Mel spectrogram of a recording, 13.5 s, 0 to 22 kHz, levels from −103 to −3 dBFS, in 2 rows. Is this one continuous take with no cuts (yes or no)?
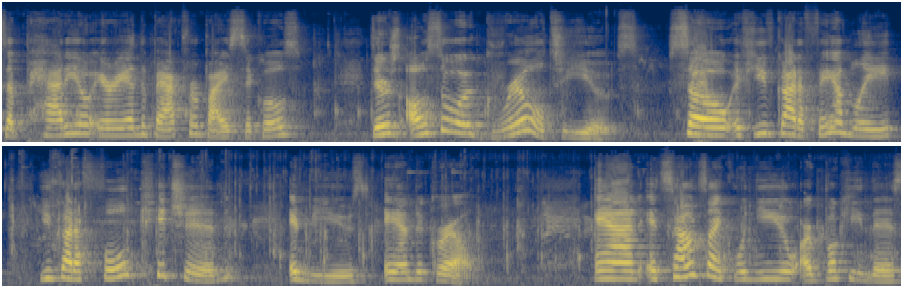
no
